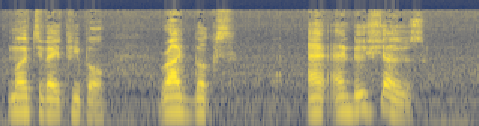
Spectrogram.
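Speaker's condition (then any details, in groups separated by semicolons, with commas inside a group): Cerebral palsy; later myasthenia gravis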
